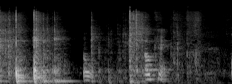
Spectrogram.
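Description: Paper-and-plastic toolkit pouch rustling and clicking as small diamond painting tools are handled and pulled out, with several sharp clicks in the first half-second. A hummed, murmured voice runs under the handling noise.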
